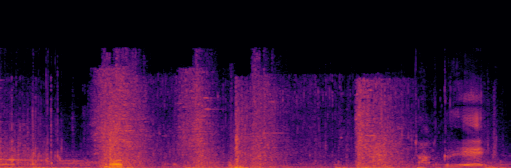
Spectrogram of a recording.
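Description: A blade swishes heavily through water in several swings.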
